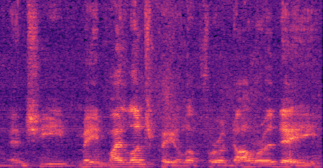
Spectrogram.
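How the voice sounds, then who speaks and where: A man with a Midwestern US accent at a fairly slow pace, amid noticeable background noise and audible room echo. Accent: US Midwest. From Nebraska. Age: 80s+. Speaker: elderly local resident. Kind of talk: oral history interview. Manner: halting.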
